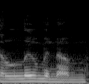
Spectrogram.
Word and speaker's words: aluminium: And then they used aluminium pens. Aluminium. You say it like a fool. Aluminium. It's aluminum.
